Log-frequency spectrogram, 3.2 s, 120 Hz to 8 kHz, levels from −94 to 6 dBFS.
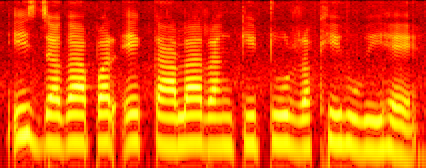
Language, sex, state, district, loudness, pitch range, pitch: Hindi, female, West Bengal, Alipurduar, -15 LUFS, 215-230 Hz, 225 Hz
